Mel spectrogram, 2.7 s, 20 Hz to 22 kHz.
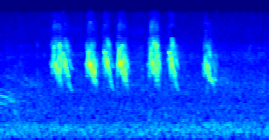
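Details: Several Eurasian tree sparrows arriving for food at a Tenmangu shrine on 20 September 2020 give bright, high chirps in loose pairs and singles, about seven notes within two seconds over quiet background hiss.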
